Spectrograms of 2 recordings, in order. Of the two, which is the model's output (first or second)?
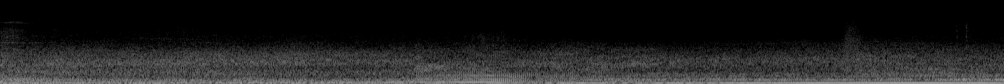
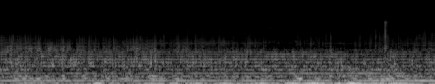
second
